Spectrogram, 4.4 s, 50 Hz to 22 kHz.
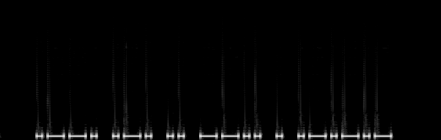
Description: Morse code, heard as a keyed tone, about 22 wpm, 700 Hz. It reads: PRIZE.
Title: Pangram Challenge v2 - 22wpm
